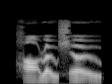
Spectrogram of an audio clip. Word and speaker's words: хорошо: Pronounced Harosho.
